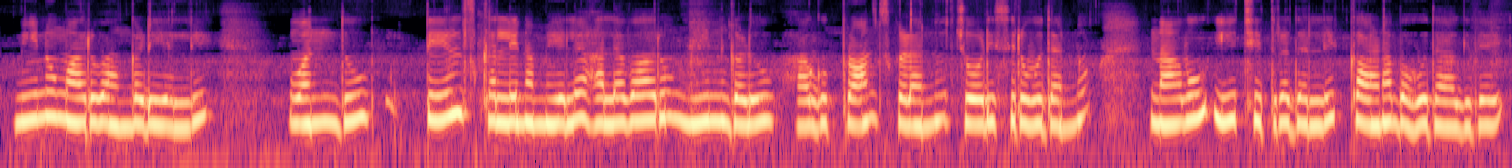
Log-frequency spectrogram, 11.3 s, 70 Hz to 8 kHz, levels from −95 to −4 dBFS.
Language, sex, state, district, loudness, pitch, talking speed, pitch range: Kannada, female, Karnataka, Bangalore, -14 LUFS, 255 Hz, 90 wpm, 245-270 Hz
